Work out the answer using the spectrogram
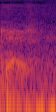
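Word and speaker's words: cache: I don't know how do you say that cash okay they didn't show you the messages before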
